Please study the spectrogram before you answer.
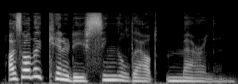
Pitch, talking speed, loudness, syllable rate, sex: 190 Hz, 175 wpm, -17 LUFS, 5.3 syllables/s, female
